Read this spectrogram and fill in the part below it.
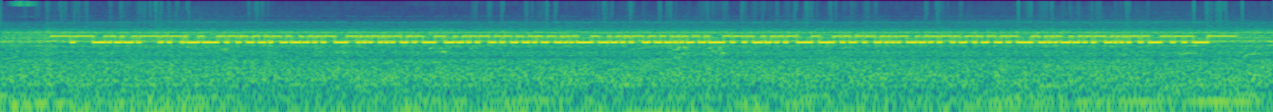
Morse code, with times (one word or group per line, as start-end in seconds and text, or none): none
